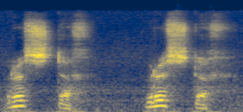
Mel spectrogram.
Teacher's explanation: anytime you have an IG, usually at the end of a word, it makes the I kind of like a short U sound. So this is rustig, rustig.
